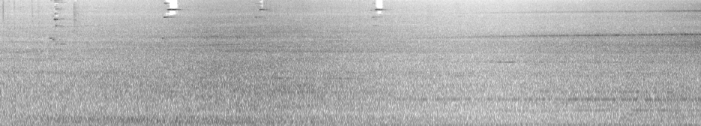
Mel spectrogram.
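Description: Amtrak Cascades passenger train running: a steady rumble and rail noise that swells a little a couple of seconds in, with a thin high whine coming in near the end.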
